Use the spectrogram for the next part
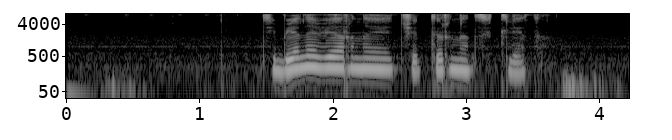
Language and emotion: Russian, neutral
